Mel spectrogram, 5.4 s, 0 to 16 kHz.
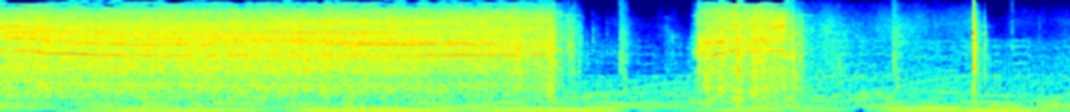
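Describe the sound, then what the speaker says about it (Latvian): A power drill drives an ice auger bored through about 15 cm of lake ice, a steady loud whine and grind that stops, then short bursts of drilling and a clack follow. "Urbmašīna, šneks no Rekstora ar ručku jau nopērkam Salmo"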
